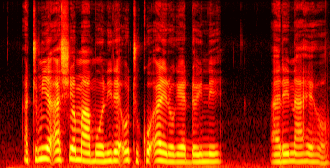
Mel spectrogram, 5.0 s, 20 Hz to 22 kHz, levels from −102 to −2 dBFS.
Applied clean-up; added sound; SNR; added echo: none; none; none; none.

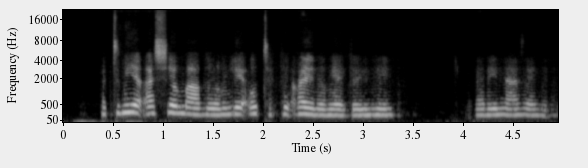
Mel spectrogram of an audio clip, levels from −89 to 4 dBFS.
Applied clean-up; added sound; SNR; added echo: neural mask model DeepFilterNet 3.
